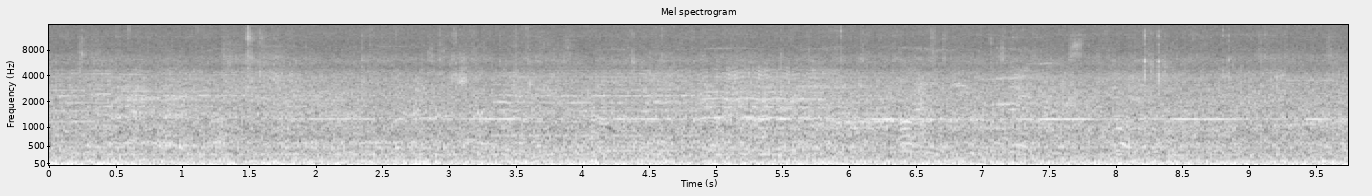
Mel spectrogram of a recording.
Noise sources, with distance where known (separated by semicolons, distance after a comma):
unidentified alert signal, far; music from a fixed source, far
